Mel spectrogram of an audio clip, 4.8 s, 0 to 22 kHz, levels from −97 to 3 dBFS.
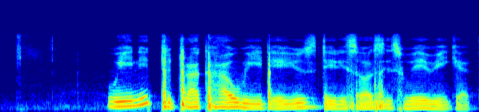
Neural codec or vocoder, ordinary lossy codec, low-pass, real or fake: codec, 16 kHz, 4 kbps, FunCodec, trained on LibriTTS, 50 frames a second; none; 7.2 kHz; fake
